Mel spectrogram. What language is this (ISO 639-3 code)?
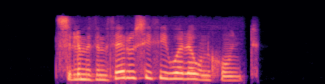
kab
